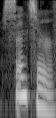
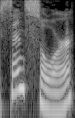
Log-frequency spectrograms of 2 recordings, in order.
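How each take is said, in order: First: The last syllable is a reduced 'er' sound. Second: The last syllable is a full 'or' sound. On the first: The speaker calls it right. "we say er, sensor" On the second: The speaker calls it wrong. "we don't say sensor"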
